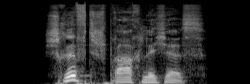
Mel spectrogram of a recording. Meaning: strong/mixed nominative/accusative neuter singular of schriftsprachlich
- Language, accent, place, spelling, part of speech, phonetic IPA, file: German, Germany, Berlin, schriftsprachliches, adjective, [ˈʃʁɪftˌʃpʁaːxlɪçəs], De-schriftsprachliches.ogg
